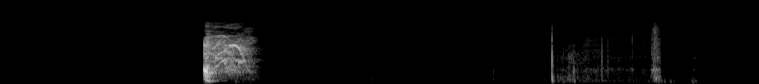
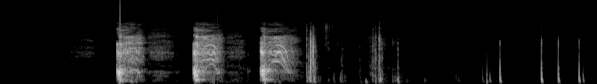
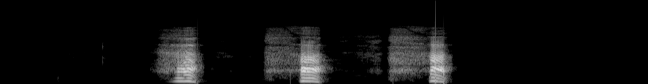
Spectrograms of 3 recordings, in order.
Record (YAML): cough_length: 7.6 s
cough_amplitude: 27767
cough_signal_mean_std_ratio: 0.18
three_cough_length: 6.0 s
three_cough_amplitude: 31856
three_cough_signal_mean_std_ratio: 0.29
exhalation_length: 6.5 s
exhalation_amplitude: 28373
exhalation_signal_mean_std_ratio: 0.26
survey_phase: beta (2021-08-13 to 2022-03-07)
age: 65+
gender: Male
wearing_mask: 'No'
symptom_none: true
smoker_status: Ex-smoker
respiratory_condition_asthma: false
respiratory_condition_other: false
recruitment_source: REACT
submission_delay: 2 days
covid_test_result: Negative
covid_test_method: RT-qPCR
influenza_a_test_result: Negative
influenza_b_test_result: Negative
